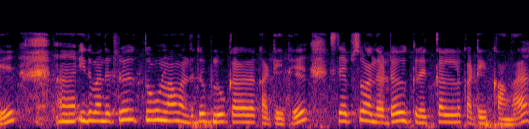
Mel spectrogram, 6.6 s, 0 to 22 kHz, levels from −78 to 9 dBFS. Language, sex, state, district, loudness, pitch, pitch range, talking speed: Tamil, female, Tamil Nadu, Namakkal, -11 LUFS, 235 Hz, 205-255 Hz, 120 wpm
